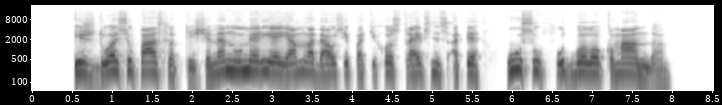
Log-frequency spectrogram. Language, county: Lithuanian, Šiauliai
